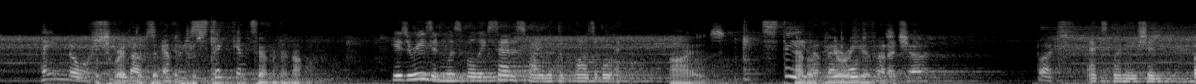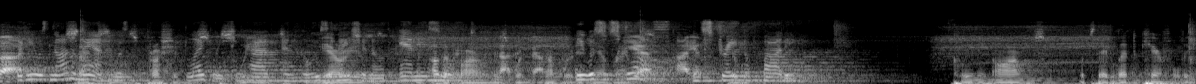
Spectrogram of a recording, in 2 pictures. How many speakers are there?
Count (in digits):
3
